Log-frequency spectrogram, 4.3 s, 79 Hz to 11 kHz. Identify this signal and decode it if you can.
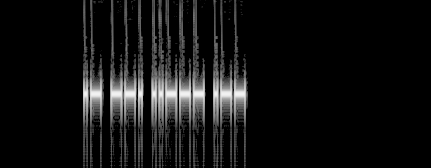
Morse code, heard as a keyed tone, about 36 wpm, 700 Hz. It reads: AG2W
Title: USA Call Signs - 4 Characters - Repeated 3x - 35wpm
